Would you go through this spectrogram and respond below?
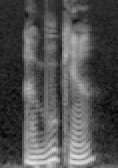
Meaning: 1. old, worn-out book 2. any book 3. buck (male hare or rabbit) 4. mouthpiece of a pipe
- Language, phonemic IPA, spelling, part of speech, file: French, /bu.kɛ̃/, bouquin, noun, Fr-bouquin.ogg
